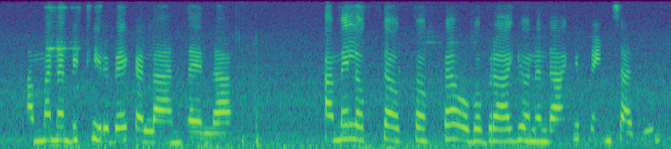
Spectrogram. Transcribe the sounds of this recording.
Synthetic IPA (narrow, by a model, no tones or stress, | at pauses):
ɐmːɐnːɐbiʈːiɾɐbeːkɐlːɐːnt̪ɐɛlːɐ | aːmeːleɔk̚t̪ɐok̚t̪ɐɦɔk̚ʈ̪ɐɔbːobɾaːɡionːɐnd̪aːɡipɾeɳɖsaːd̪i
